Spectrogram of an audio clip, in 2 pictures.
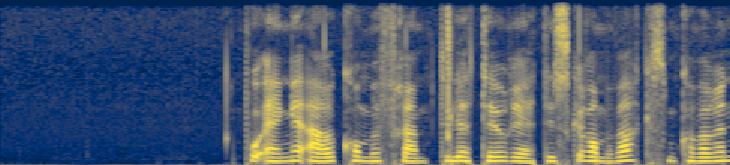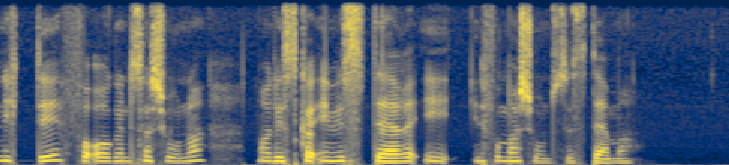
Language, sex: Norwegian, female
